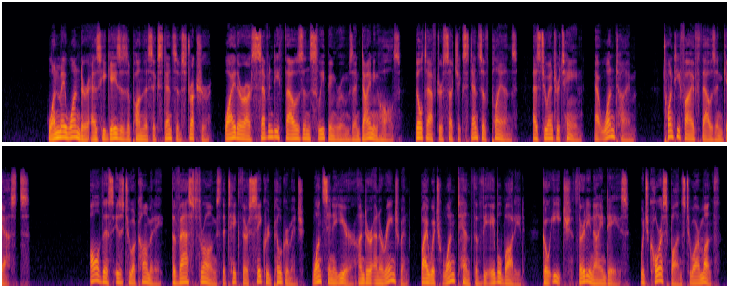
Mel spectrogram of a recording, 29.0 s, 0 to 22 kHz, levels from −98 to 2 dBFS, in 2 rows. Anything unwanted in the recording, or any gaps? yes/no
no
